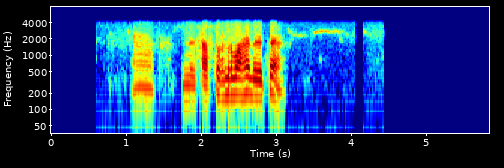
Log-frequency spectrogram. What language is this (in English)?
Santali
